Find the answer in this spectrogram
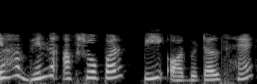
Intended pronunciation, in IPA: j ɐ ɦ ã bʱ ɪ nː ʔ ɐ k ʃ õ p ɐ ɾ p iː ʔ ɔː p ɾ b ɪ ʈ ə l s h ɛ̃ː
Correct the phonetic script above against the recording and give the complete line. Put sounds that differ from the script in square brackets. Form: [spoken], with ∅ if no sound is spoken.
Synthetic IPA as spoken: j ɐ ɦ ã bʱ ɪ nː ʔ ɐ k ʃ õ p ɐ ɾ p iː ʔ ɔː [∅] ɾ b ɪ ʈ ə l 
